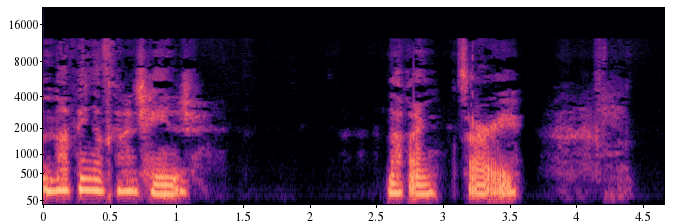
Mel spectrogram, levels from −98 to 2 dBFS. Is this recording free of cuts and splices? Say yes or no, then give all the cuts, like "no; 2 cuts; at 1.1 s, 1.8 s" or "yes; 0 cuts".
yes; 0 cuts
